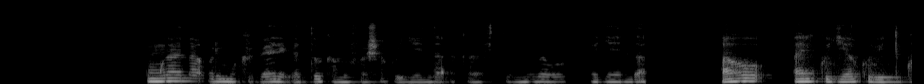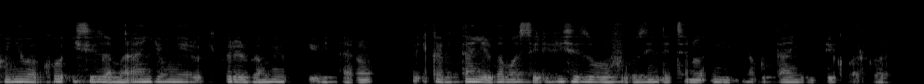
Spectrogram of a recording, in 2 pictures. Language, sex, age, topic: Kinyarwanda, female, 25-35, health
